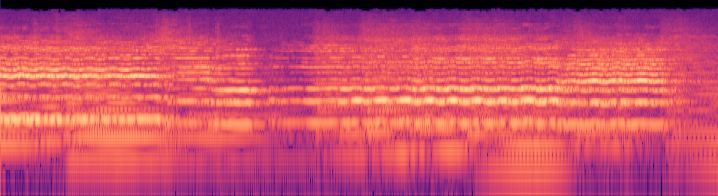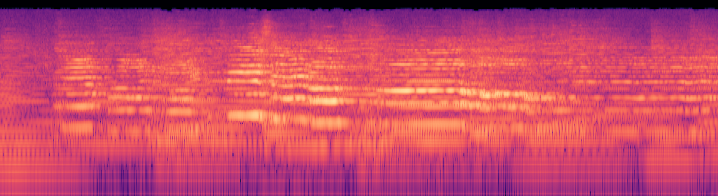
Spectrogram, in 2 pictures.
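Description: Baroque opera aria: a male voice singing with vibrato, accompanied by a small ensemble of bowed strings over a bass line that steps from note to note, with a falling phrase near the end.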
